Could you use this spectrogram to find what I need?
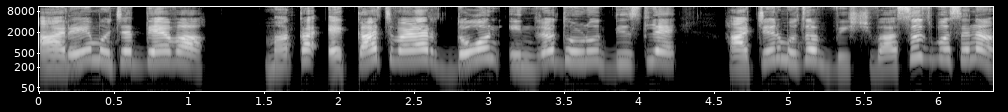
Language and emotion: Goan Konkani, angry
